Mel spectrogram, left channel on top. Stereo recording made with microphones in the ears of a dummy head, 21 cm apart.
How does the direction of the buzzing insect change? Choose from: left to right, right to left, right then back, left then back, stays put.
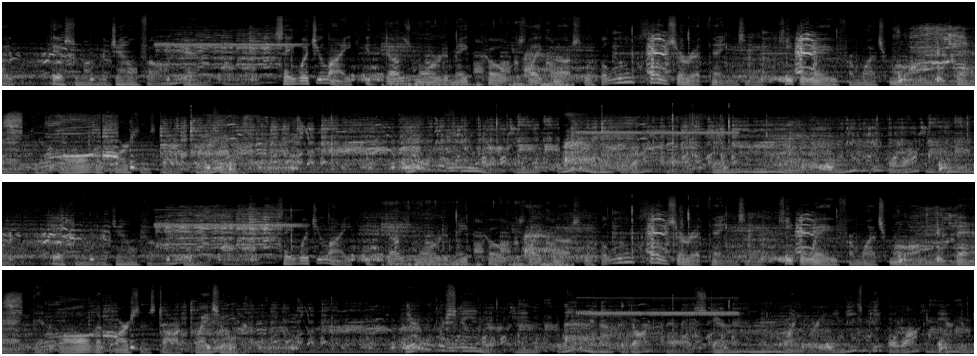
right to left.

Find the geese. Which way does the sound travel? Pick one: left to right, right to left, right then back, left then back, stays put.
right to left.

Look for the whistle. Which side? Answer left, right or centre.
right.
